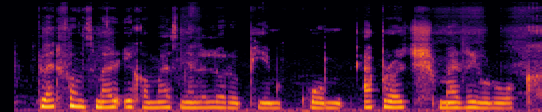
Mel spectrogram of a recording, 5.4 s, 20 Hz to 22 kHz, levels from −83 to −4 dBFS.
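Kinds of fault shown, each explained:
No technical faults are audible in the speech.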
